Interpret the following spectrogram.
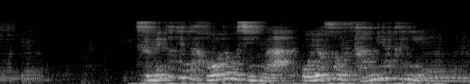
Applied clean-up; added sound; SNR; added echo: neural separator model SepFormer DNS4.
